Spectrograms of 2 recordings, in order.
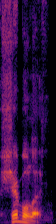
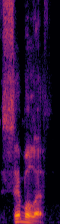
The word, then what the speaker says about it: Shibboleth: It says, Then say then said they unto him, Say now Shibboleth. And he said Sibboleth, for he could not frame to pronounce it right.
